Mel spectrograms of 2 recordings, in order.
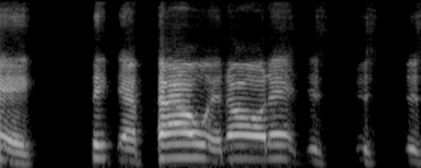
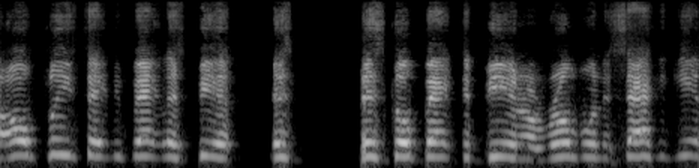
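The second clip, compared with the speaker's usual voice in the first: ordinary delivery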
